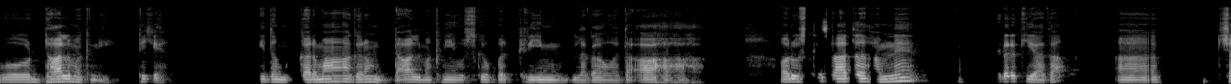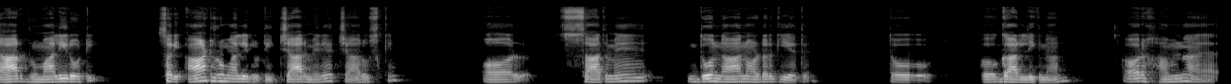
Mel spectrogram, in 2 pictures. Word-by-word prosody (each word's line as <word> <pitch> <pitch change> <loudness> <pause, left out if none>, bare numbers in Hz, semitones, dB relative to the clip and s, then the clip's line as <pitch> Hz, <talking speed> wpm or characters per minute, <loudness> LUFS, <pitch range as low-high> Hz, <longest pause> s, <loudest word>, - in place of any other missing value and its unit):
वो 115 0 -2
ढ़ाल 120 +3 +2
मखनी, 105 -4 -8 0.3
ठीक 130 0 -7
है। - - -8 0.9
एकदम 120 -1 -3 0.2
गरमा-गरम 120 0 0 0.2
दाल 115 -1 -1
मखनी 110 +1 -6
उसके 105 +3 -7
ऊपर 110 0 -6 0.2
क्रीम 110 -1 -2 0.2
लगा 100 +1 -7
हुआ 105 -1 -7
था, - - -7
आ 110 +2 -1
हा, - - -4
हा, - - -8
हा! - - -14 0.8
और 125 +2 0
उसके 130 +4 -4
साथ 140 -2 +1 0.2
हमने 135 +7 0 0.7
ऑर्डर 135 - -3
किया 115 -5 -2
था - - -7 0.6
अ, 110 0 -4 0.7
4 130 0 +8
रूमाली 120 +4 +4
रोटी 130 -2 +3 0.7
सॉरी - - +3
8 170 - +9
रुमाली 140 -4 +3
रोटी, 105 0 -4
4 120 - +5
मेरे, 125 +6 -2
4 110 -5 -3
उसके 110 - -6 1.0
और 115 +1 -2 0.4
साथ 120 +2 +4
में 155 +3 -3 0.5
2 140 +4 +8
नान 125 -2 +3
ऑर्डर 120 0 0
किए 115 -4 -2
थे। - - -8 0.8
तो 110 - -2 0.8
वो 115 0 +1
गार्लिक 115 -3 +4
नान 110 +10 -5 0.6
और 145 +2 +2
हम 115 +2 -4
ना 115 - -4
115 Hz, 130 wpm, -24 LUFS, 110-130 Hz, 1.0 s, 8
